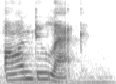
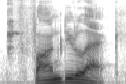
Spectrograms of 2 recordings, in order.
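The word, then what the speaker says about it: Fond du Lac: this place in Wisconsin I think it's called fondu lock fondu um can you help me pronounce that correctly sure it's pronounced Fond duac does that help it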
